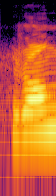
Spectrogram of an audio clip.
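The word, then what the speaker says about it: wrong: knit में के silent है, रॉन्ग में W साइलेंट है, डाउट में B साइलेंट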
